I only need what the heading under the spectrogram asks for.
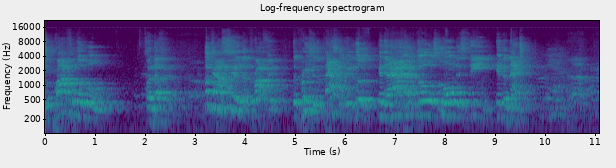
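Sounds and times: man preaching into a microphone: 0.0s - 1.3s, 2.0s - 2.6s, 3.2s - 9.8s.

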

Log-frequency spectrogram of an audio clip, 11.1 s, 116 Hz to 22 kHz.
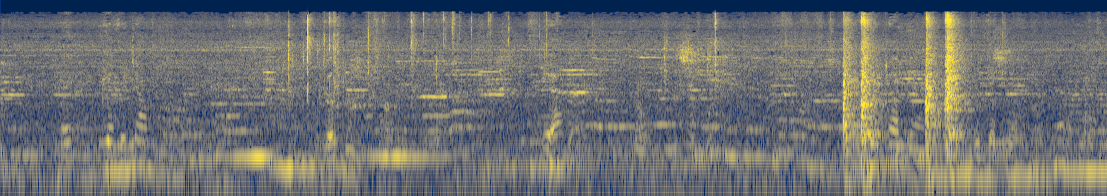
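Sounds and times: background music: 0.0s - 11.0s
people's voices: 0.0s - 11.0s.

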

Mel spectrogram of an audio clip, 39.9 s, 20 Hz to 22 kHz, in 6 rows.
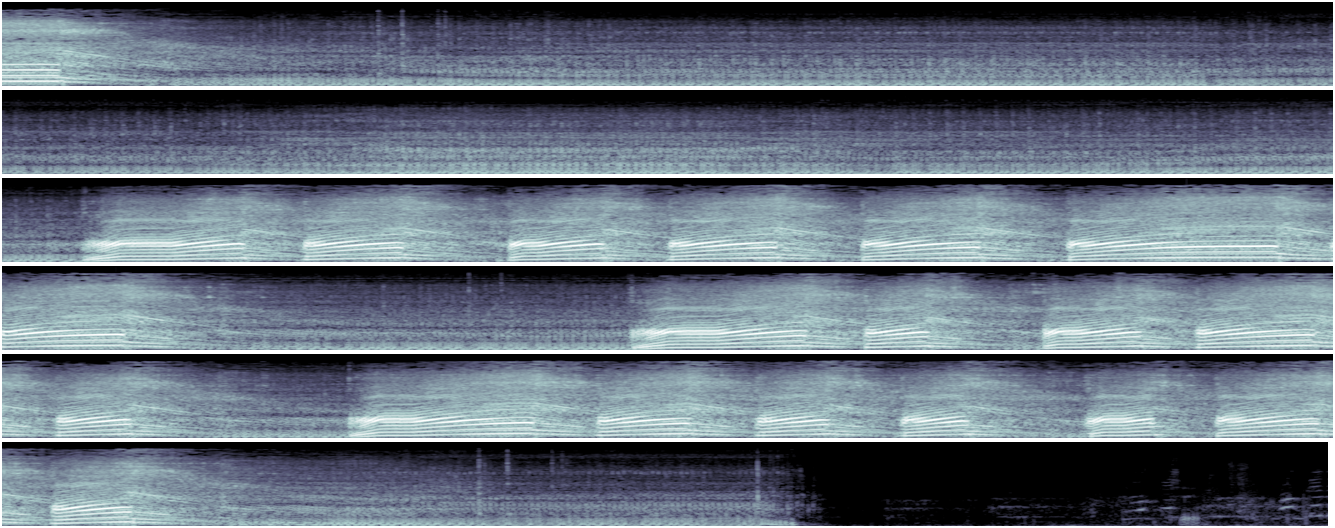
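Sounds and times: brush cutter engine revving: 0.0s - 37.4s.

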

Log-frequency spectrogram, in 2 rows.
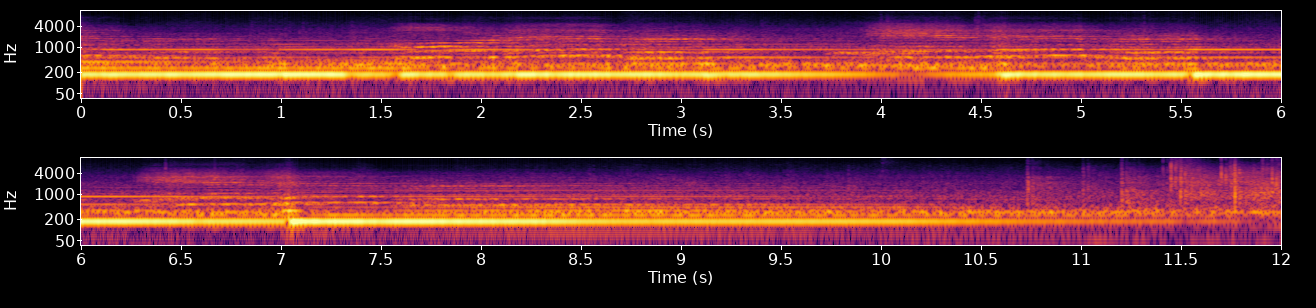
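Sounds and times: choir holding a chord: 0.0s - 12.0s.

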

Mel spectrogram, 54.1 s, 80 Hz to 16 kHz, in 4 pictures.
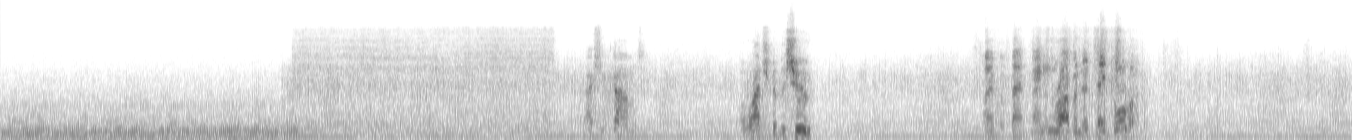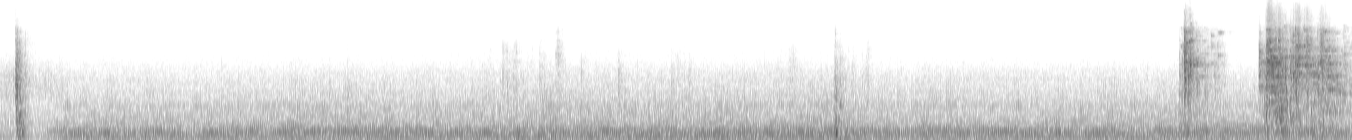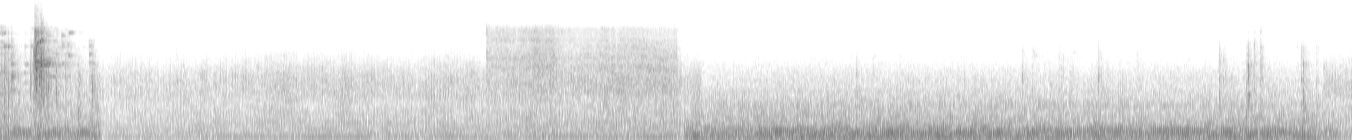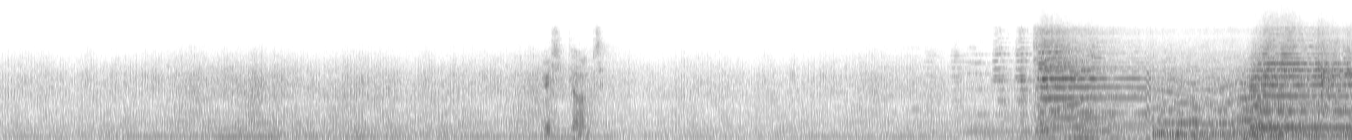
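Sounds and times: propeller engines droning: 0.0s - 54.0s
flare hissing: 2.8s - 5.6s, 31.9s - 33.8s.

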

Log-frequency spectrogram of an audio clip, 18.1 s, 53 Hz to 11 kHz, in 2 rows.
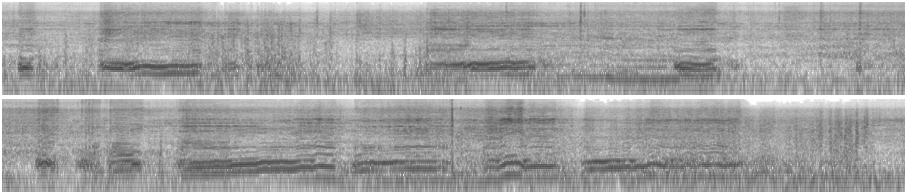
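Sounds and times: dirt bike engine revving: 0.0s - 2.9s, 4.1s - 16.8s.

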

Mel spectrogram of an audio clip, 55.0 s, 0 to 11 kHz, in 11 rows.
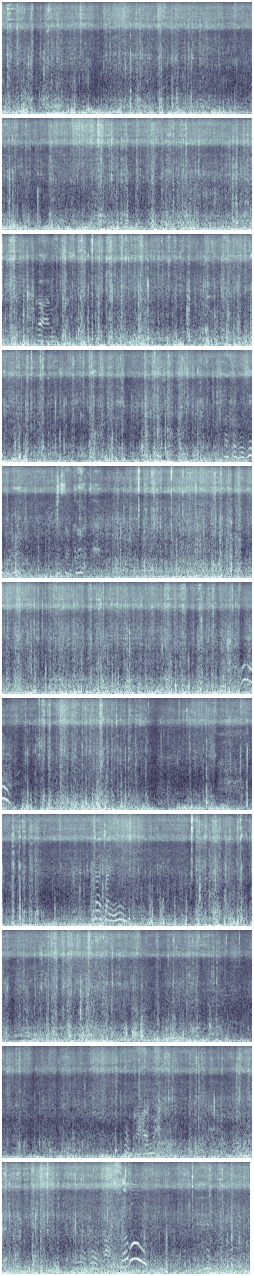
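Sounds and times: bike rattling over rocks: 0.0s - 54.9s
wind buffeting microphone: 0.0s - 54.9s.

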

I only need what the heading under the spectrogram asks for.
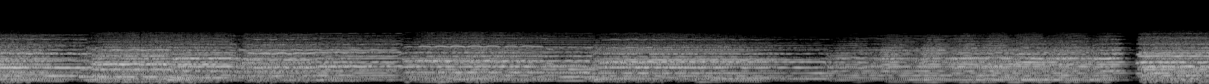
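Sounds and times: brass-led orchestral music: 0.0s - 12.0s.

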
